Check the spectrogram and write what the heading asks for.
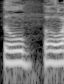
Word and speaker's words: biloba: He was starting her on ginseng and ginkgo biloba.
